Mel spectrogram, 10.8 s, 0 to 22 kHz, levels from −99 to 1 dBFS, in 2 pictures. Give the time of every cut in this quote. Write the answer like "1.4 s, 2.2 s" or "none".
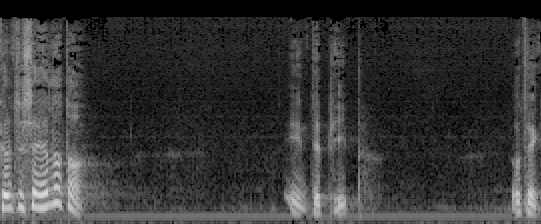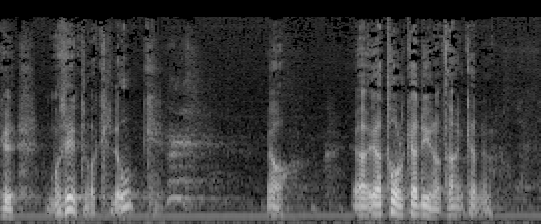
none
